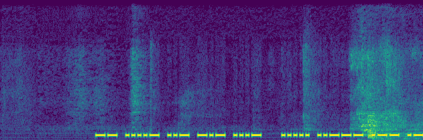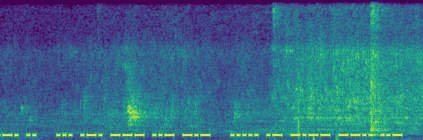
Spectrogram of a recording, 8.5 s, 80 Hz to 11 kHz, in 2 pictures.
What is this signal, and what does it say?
Morse code, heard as a keyed tone, machine-sent, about 40 wpm, 500 Hz, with the noise of a restroom. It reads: M4UKV 52WPI SROUK 5AYZU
